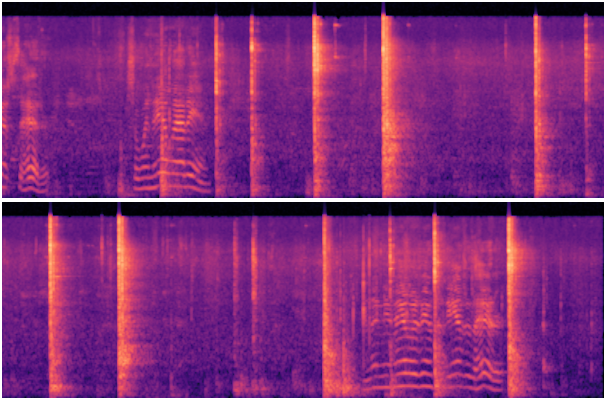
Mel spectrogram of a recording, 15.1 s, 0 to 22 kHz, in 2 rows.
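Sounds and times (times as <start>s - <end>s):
hammer driving nails into wood: 2.0s - 5.2s, 6.7s - 7.5s, 9.0s - 9.4s, 13.9s - 14.5s.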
